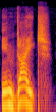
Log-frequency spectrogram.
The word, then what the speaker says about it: indict: remains a fear, that I'll pronounce it just like it's spelled, like she did. So I spell indict, I-N-D-I-G-H-T.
